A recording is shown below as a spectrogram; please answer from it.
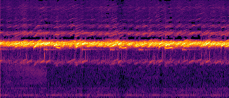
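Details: Night chorus of spring peepers at a frog pond early in the year, a relentless high-pitched ringing of overlapping peeps, with a faint lower raspy trill fading out in the first second.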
